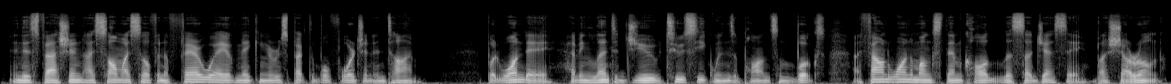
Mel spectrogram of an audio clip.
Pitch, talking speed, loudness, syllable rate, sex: 95 Hz, 200 wpm, -20 LUFS, 5.6 syllables/s, male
